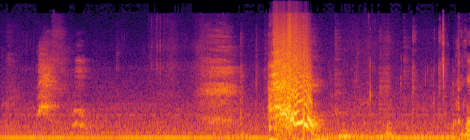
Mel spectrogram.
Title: Sneezing #sneezing #နှာချေနေသည် #sneezingchallenge #fyp #foryou #khhfood #khhvlog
